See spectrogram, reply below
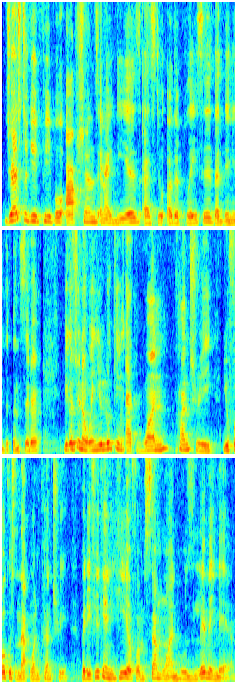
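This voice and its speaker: An older woman hosting a channel, chatting casually with viewers while cooking at home. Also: low voice. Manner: chatty, talks to viewers and laughs often. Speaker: channel host cooking live. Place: home kitchen. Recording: echoey kitchen with faint background noise.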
